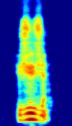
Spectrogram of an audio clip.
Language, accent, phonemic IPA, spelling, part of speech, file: French, France, /ʒyʒ/, juges, noun / verb, LL-Q150 (fra)-juges.wav
- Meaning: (noun) plural of juge; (verb) second-person singular present indicative/subjunctive of juger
